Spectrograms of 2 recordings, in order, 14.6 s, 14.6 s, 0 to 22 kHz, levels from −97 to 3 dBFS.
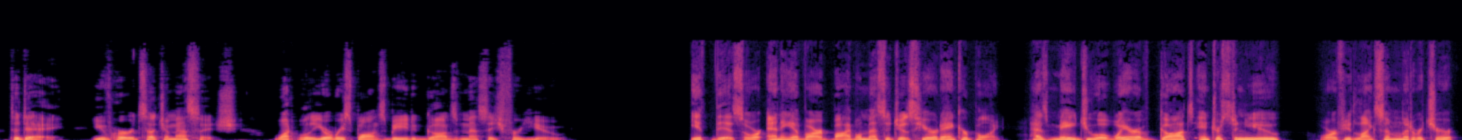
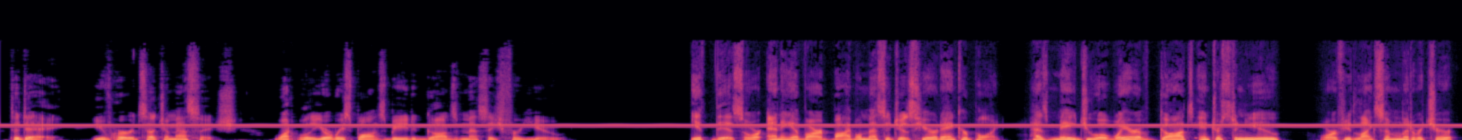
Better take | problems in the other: first | high-pitched whine; noticeable; throughout; 2.5 kHz, 10 dB below the speech

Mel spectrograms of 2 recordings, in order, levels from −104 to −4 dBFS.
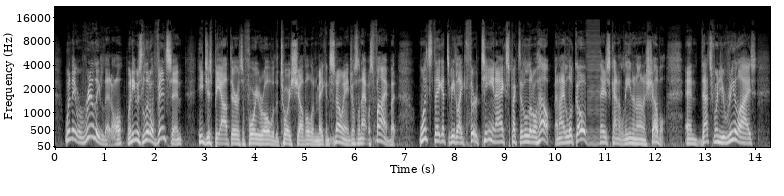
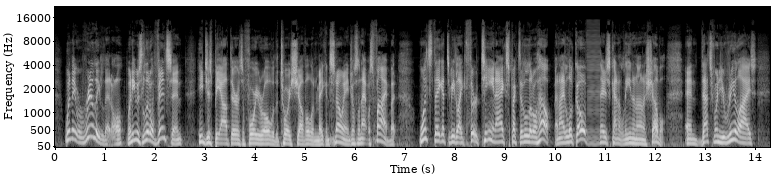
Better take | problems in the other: neither | audio freezing; at 11 s; the same in both

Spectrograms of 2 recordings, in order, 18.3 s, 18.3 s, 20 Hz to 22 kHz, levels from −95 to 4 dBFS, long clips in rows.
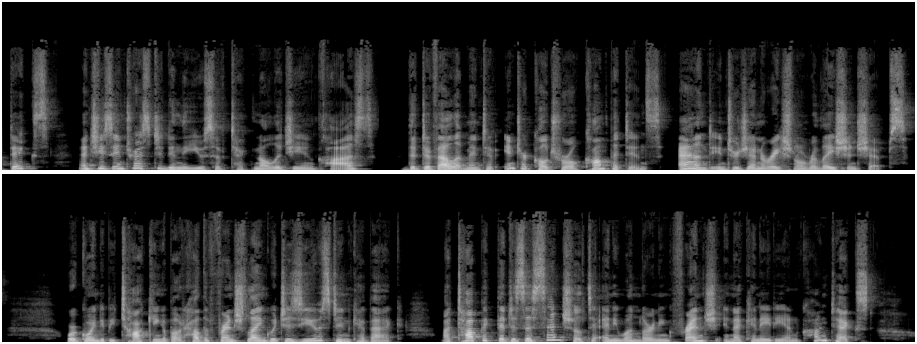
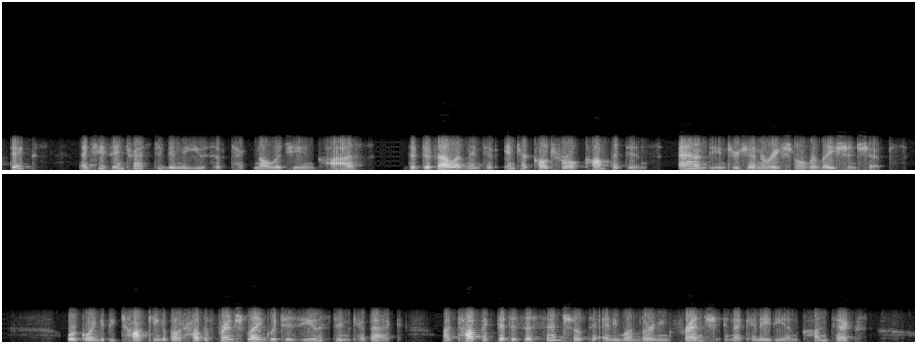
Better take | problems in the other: first | phone-call audio; poor line

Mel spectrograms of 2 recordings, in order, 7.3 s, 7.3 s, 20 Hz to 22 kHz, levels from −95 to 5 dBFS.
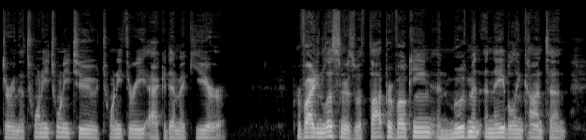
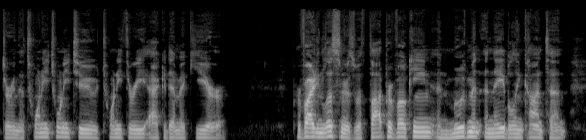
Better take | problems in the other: neither | none

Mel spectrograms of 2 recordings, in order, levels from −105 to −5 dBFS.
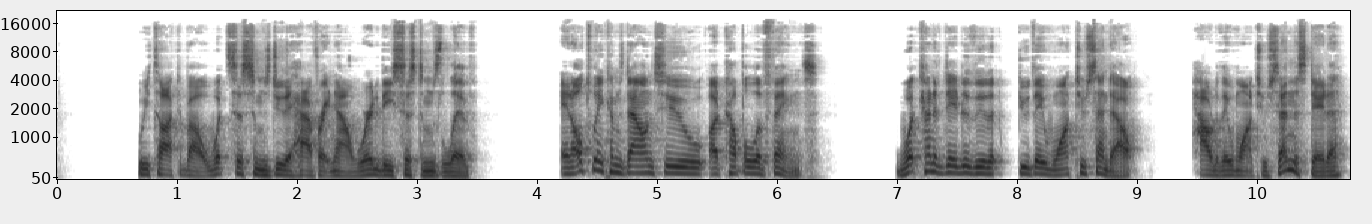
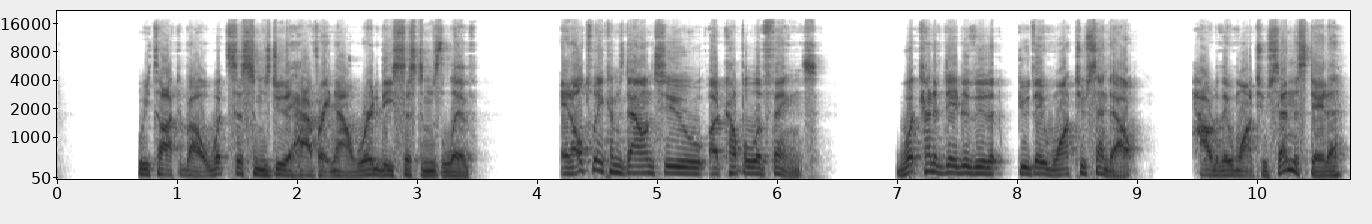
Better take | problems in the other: first | distortion; slight; 10 dB below the speech

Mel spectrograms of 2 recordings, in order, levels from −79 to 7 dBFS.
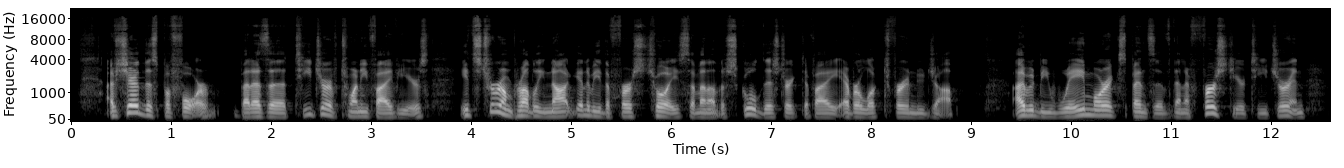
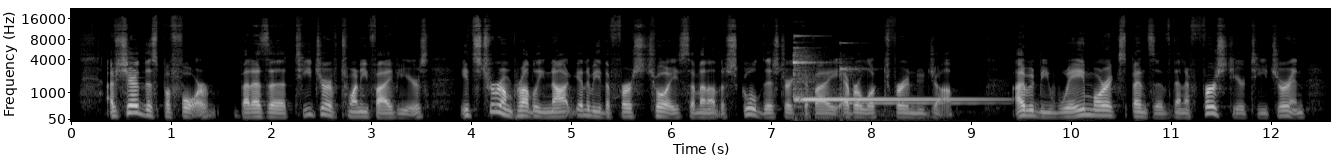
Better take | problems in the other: first | doorbell; loud; from 7 to 9 s; peak 5 dB above the speech

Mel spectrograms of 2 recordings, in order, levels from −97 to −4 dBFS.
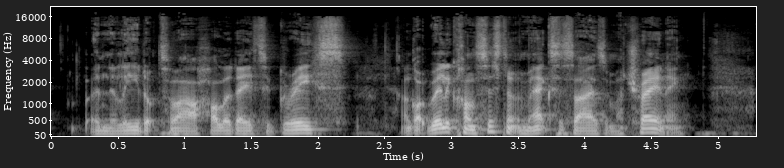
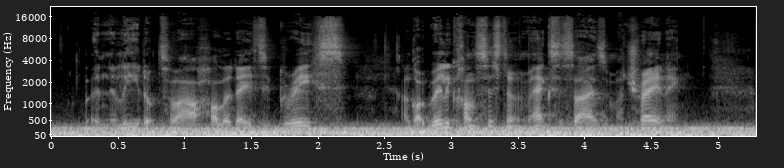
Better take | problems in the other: first | low rumble; loud; throughout; 4 dB below the speech

